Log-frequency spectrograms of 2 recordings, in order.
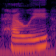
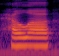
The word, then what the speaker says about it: Helle: And I'm going to go by the way her family pronounced it, which is Helle. There are some people that said Hella, Heel, like, oh my gosh.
